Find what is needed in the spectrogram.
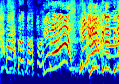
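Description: A young girl's high-pitched cries after being butted by a sheep: short broken sounds at first, then a long wavering wail about a second in and more cries near the end.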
